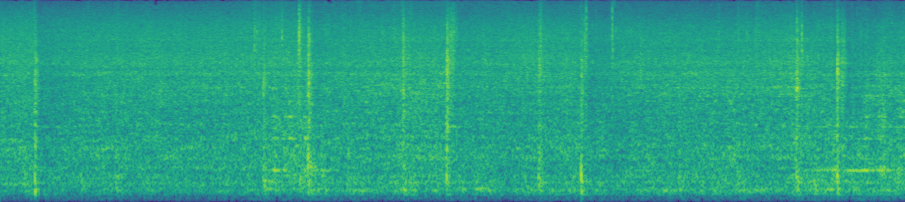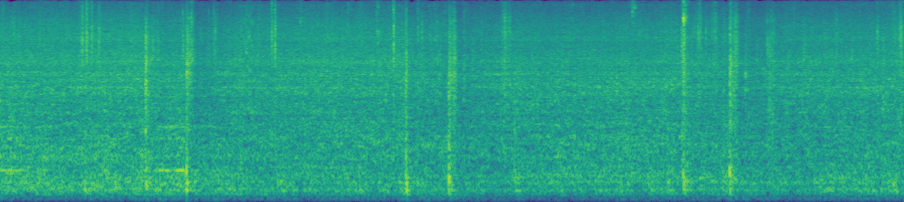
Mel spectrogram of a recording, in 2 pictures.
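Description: Furka cogwheel railway train running along the rack track: a steady rumble of the wheels, broken every second or two by sharp irregular clicks.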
